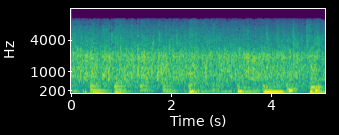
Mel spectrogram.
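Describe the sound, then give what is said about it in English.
A crowd in a tent claps steadily for several seconds, a dense, continuous wash of applause at moderate volume with no pauses. Faint low tones run underneath. “That was a long walk for no applause.”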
